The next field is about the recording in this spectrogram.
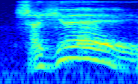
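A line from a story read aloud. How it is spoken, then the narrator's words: Murmured to companion. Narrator (French): murmura à sa compagne ravie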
